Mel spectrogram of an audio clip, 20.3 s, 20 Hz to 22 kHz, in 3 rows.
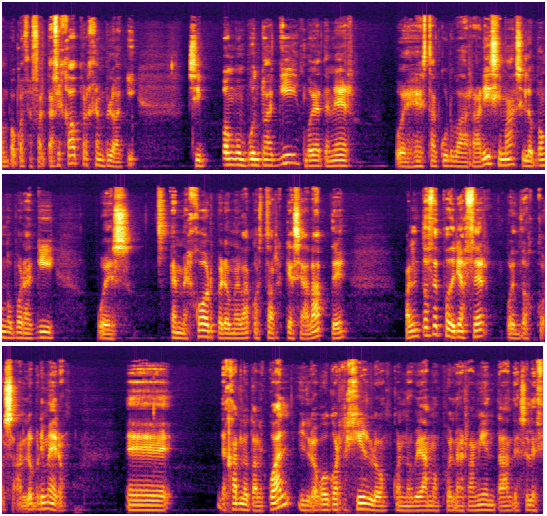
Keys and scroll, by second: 5.9 super+z.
